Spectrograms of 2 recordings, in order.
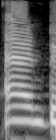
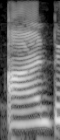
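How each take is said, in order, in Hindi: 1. यह स्वर छोटा 'e' जैसा है। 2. यह स्वर खुला 'aa' जैसा है। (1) "एंट भी पढ़ सकते हैं" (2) "इसे आंट भी पढ़ सकते हैं"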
